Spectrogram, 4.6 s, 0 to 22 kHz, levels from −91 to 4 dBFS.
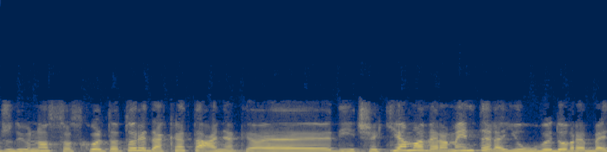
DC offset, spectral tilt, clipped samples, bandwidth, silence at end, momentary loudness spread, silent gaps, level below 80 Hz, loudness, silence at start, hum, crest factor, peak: under 0.1%; -5.5 dB/octave; under 0.1%; 7.6 kHz; 0 s; 5 LU; none; -64 dBFS; -21 LUFS; 0 s; none; 16 dB; -6 dBFS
